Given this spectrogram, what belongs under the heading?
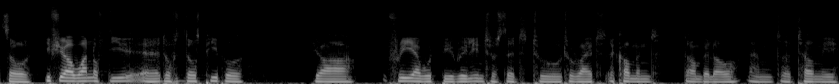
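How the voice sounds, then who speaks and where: Speaking at a moderate pace, a man with a non-native accent has a medium-pitched voice and a dark, mellow tone. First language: not English. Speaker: YouTuber, gaming video creator. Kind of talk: casual commentary over gameplay. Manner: halting, frequent fillers and restarts.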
